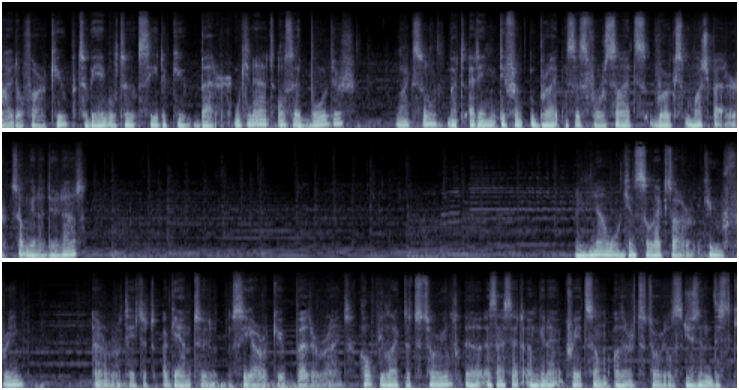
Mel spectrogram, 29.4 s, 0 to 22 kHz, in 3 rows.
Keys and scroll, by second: 15.1 super+z, 15.2-17.8 typing, 16.2 shift+Down, 20.3 shift+Down, 21.1 shift+Up, 22.1 shift+Down, 22.3 shift+Down, 22.5 shift+Down, 24.4 shift+Down.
